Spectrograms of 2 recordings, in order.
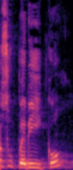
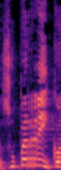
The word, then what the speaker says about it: súper rico: Tengo que aplicarle la regla de que yo no digo superico, sino súper rico, entonces tengo que duplicarle. Depende, si es cantante de reggaetón, si le aguanta el superico.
